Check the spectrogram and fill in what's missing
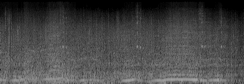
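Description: Rally car in Assetto Corsa Rally, its engine droning steadily and rising and falling in pitch with tire noise, loud and continuous with no talk.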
